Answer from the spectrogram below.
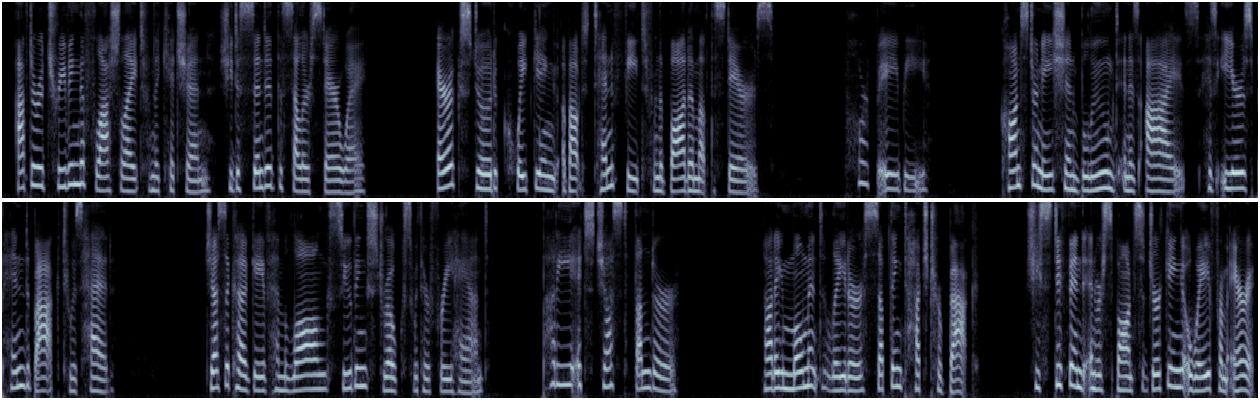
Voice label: YA Sample, voice over; PhantomRealm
